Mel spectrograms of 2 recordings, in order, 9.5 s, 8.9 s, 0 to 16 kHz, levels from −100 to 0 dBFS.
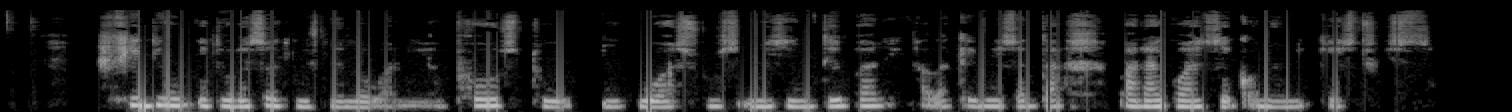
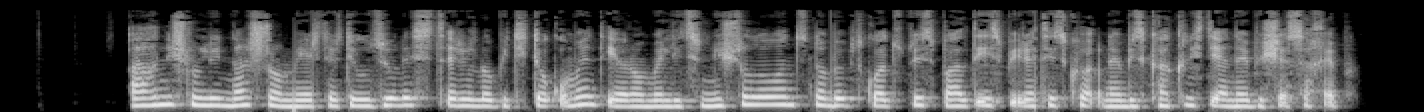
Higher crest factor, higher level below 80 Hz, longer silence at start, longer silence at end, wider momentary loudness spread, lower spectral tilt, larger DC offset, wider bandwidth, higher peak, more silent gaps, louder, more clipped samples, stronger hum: first, 22 dB vs 14 dB; second, -62 dBFS vs -52 dBFS; second, 0.6 s vs 0.8 s; about the same, 0.55 s vs 0.55 s; first, 12 LU vs 4 LU; about the same, -5.5 dB/octave vs -5 dB/octave; neither; about the same, 11.5 kHz vs 11.5 kHz; second, -14 dBFS vs 0 dBFS; first, 3.64-3.75 s, 6.93-6.98 s vs none; second, -35 LUFS vs -15 LUFS; neither; neither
